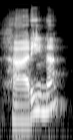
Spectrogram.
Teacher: Un rasgo muy característico del castellano es la aspiración de la F latina, especialmente al principio de la palabra, que en el castellano medieval se aspira y posteriormente desaparece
